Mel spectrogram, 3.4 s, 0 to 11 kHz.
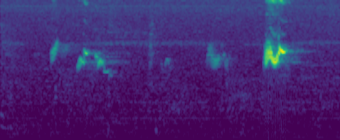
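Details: Fighting song of a red-whiskered bulbul used in trapping, recorded 24 December 2015: soft chirpy warbles building to one loud, slurred whistled phrase near the end.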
